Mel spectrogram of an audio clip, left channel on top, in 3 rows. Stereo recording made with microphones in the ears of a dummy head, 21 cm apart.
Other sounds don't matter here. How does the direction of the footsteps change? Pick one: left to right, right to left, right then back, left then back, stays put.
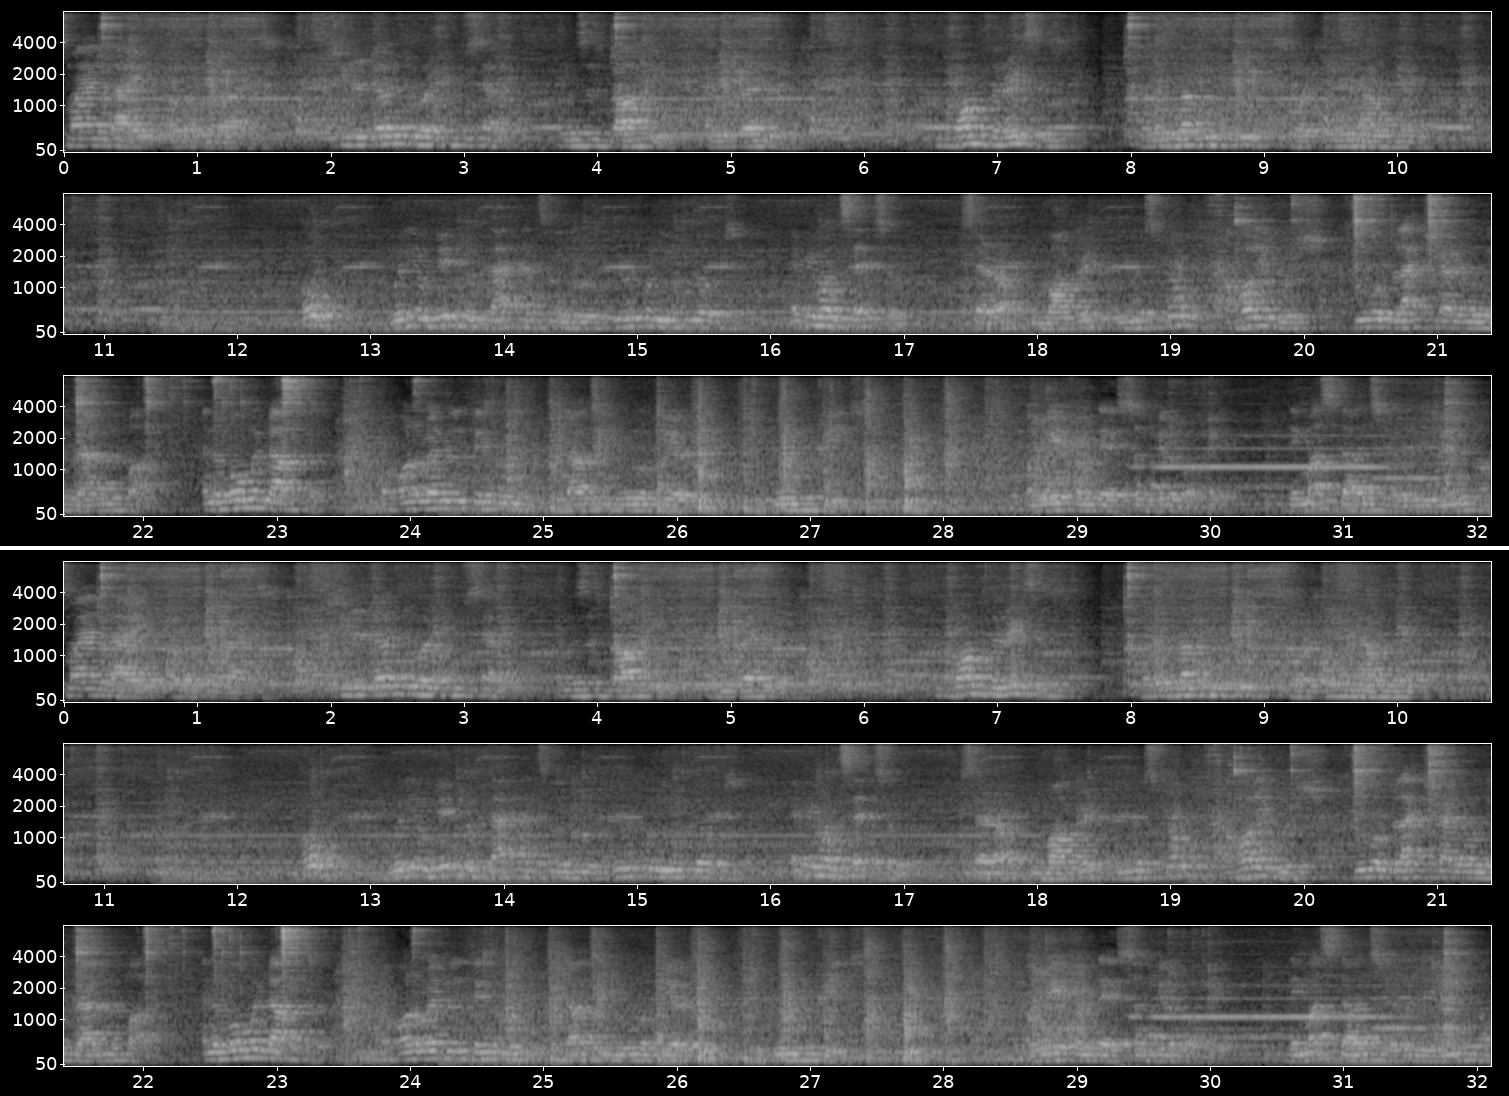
left then back.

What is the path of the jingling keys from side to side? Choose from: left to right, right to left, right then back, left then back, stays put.
left then back.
